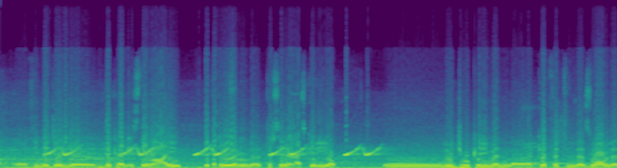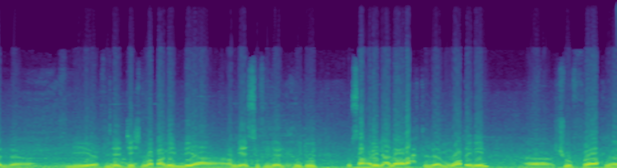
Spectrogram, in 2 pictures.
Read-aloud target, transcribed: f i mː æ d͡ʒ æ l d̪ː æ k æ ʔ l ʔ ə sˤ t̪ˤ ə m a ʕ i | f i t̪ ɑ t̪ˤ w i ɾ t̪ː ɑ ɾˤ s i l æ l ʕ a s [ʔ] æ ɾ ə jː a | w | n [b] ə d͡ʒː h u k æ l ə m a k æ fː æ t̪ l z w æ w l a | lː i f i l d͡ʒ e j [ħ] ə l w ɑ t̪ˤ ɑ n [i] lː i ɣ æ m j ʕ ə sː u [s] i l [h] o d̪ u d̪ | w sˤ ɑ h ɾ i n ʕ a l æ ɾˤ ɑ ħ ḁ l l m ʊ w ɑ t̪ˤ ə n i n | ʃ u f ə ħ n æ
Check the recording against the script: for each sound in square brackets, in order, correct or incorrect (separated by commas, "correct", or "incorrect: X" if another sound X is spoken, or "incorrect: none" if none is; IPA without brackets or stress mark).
incorrect: k, incorrect: w, incorrect: ʃ, correct, incorrect: f, incorrect: ħ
